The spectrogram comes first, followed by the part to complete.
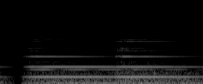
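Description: A large church bell tolling: struck a fraction of a second in and again about a second later, each stroke ringing on with a steady tone that slowly fades.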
